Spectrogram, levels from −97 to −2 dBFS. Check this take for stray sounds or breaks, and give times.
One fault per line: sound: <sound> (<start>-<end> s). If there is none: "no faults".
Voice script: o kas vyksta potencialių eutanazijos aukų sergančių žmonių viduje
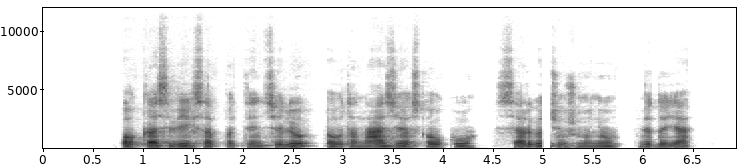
sound: dropout (5.0-5.1 s)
